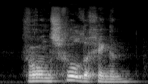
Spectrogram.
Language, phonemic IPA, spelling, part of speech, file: Dutch, /vərˌɔntˈsxʏldəɣə(n)/, verontschuldigen, verb, Nl-verontschuldigen.ogg
- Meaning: 1. to excuse, to forgive 2. to apologize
